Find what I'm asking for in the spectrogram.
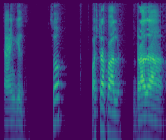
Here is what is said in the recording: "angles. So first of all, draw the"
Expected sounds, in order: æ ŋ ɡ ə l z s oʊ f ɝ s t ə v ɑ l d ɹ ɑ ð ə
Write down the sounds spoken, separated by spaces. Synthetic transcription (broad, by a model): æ ŋ ɡ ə l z s oʊ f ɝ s t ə p ɑ l d ɹ ɑ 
